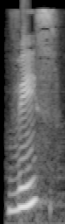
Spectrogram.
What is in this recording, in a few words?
"vase", Punjabi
